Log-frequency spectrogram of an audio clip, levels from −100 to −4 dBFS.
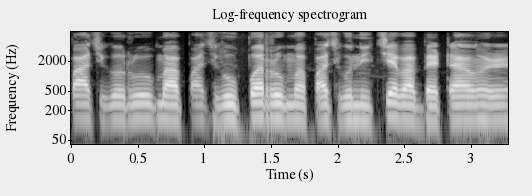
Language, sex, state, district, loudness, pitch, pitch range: Bhojpuri, male, Bihar, Muzaffarpur, -18 LUFS, 130 Hz, 130-135 Hz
